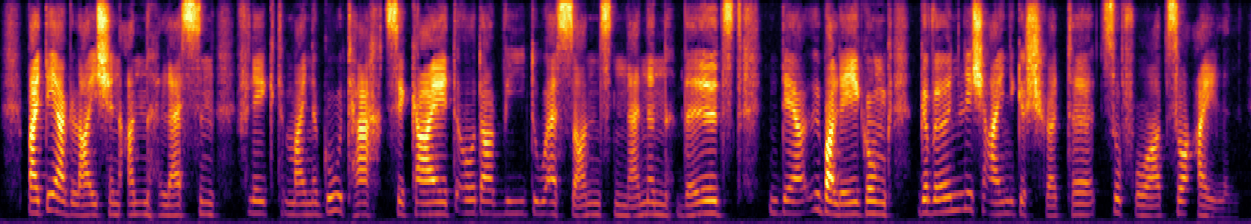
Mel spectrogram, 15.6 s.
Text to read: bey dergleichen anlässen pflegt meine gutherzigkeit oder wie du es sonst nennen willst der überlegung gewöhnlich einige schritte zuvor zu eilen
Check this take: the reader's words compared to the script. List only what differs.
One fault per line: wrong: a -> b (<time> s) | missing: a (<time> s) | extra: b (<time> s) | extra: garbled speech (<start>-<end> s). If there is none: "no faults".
no faults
